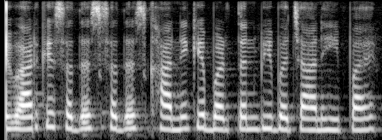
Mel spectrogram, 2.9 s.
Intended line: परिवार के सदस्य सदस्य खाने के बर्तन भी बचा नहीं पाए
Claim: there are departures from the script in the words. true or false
false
